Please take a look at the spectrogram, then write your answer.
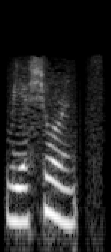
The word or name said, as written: reassurance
